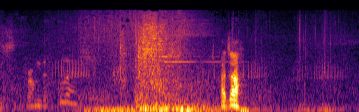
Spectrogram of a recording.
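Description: A magic spell whooshes and crackles loudly.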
